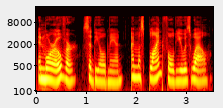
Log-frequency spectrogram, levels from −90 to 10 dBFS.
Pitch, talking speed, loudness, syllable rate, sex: 200 Hz, 205 wpm, -17 LUFS, 4.7 syllables/s, female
